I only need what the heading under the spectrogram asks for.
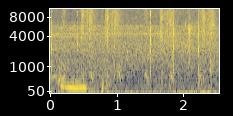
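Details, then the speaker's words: A pet dog snores in the background while sleeping on a pair of shorts, heard under video game play and commentary. "think you can hear my dog snoring in the background she's sleeping away on a pair of my shorts like a big old dork"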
